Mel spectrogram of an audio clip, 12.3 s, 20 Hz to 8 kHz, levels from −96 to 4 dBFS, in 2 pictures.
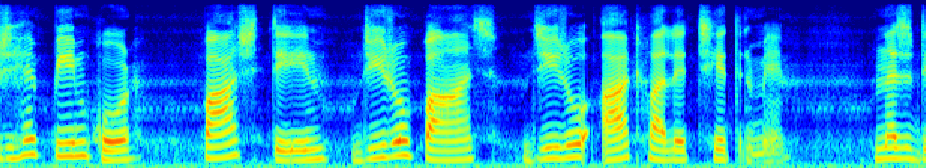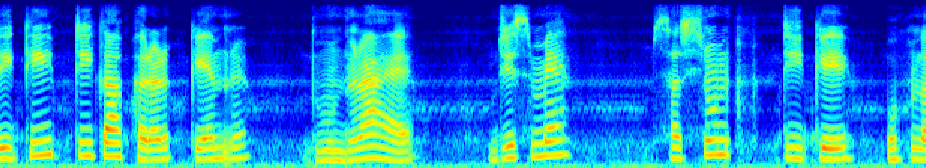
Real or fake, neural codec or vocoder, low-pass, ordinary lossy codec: fake; autoencoder, 22.05 kHz, a latent of 192 numbers a frame, VITS, trained on many speakers; 7.2 kHz; none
